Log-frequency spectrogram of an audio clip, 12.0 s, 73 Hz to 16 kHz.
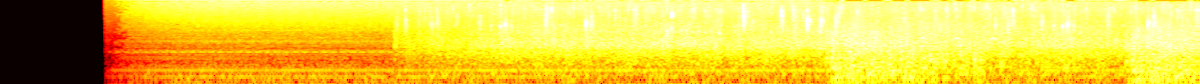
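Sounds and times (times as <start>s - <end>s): raindrop patter: 3.9s - 12.0s
rain falling: 4.0s - 12.0s
low rumbles of thunder: 8.0s - 12.0s.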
